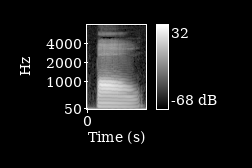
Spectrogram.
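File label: "bao", Chinese, first tone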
